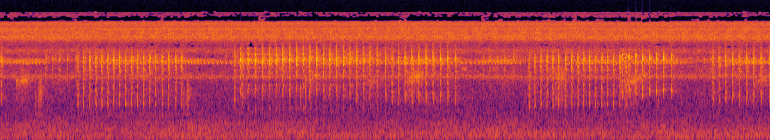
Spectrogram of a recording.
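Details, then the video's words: Wetland frog chorus at dusk with several species calling. Long runs of fast, even pulsed trills alternate with short pauses, one group answering another, all over a constant high background hiss. "Frog Orchestra"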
